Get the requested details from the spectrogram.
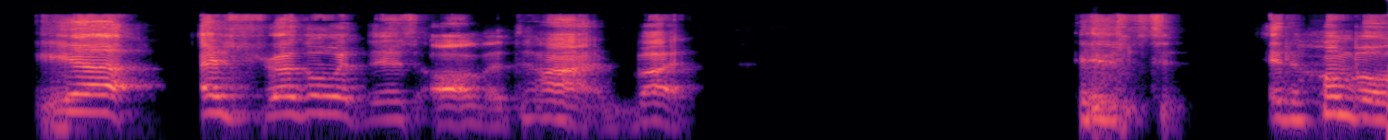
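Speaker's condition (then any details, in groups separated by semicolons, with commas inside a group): Cerebral palsy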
